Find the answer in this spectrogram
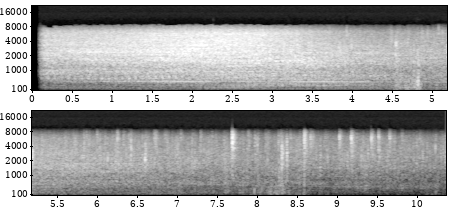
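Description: Farm tractor pulling a train of wooden fruit-bin trailers passes close by: its engine runs with the trailers rattling along, loudest about two seconds in and then fading as it moves away. Scattered clicks and knocks follow in the second half.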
